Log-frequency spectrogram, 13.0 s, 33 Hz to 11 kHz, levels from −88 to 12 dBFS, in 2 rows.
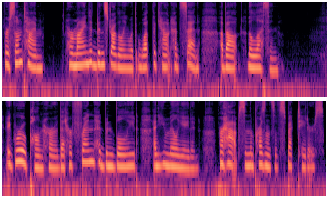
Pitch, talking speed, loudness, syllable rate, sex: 215 Hz, 160 wpm, -18 LUFS, 4.6 syllables/s, female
